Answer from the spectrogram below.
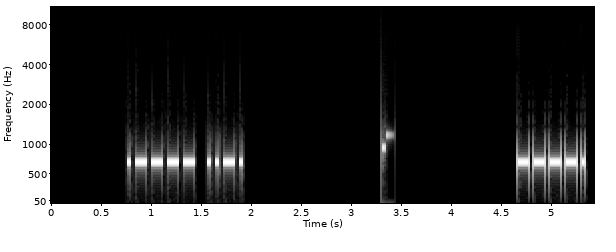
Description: Morse code, heard as a keyed tone, about 30 wpm, 700 Hz. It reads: 1 F 9
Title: Single-Letter Single-Number 30wpm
